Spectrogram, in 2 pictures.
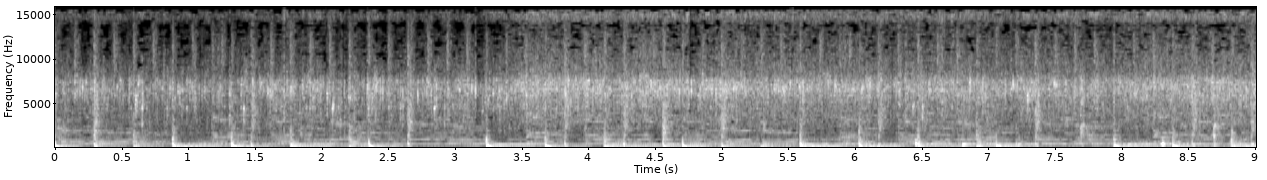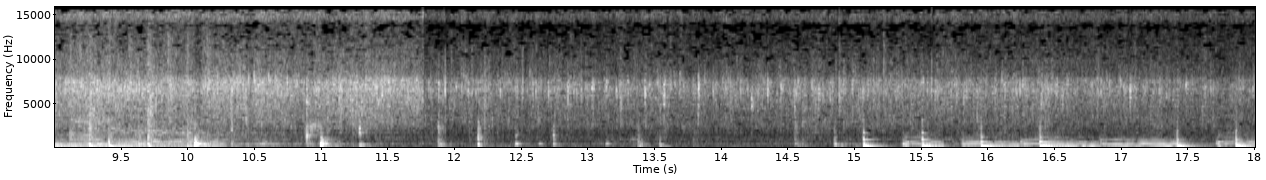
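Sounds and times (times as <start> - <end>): background music: 0.0 - 10.8, 15.0 - 18.0
onion and garlic sizzling in oil: 0.0 - 18.0.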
